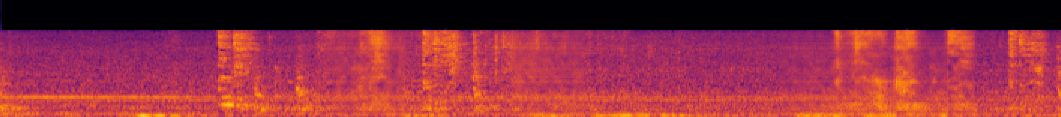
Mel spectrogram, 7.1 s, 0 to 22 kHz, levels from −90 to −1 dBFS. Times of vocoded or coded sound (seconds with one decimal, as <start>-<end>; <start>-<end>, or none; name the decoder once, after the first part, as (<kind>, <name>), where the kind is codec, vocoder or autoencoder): 2.2-2.7 (vocoder, Vocos); 3.4-3.9; 5.2-6.5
